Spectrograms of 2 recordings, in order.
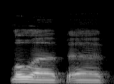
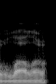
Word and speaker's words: Lalo: And, you know, honestly, despite what Mike says, Lola, I don't know how you say his name. Lalo, whatever his name is. Oh, Lalo. Lalo, thank you.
